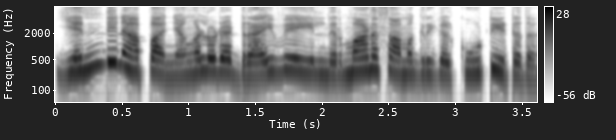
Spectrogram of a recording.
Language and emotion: Malayalam, angry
